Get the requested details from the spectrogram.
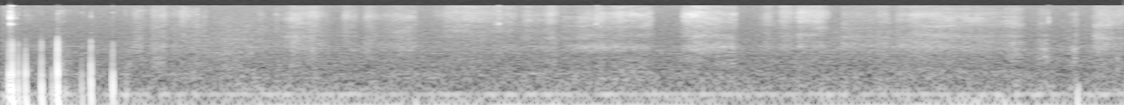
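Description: A flat, solid, toast-shaped cork coaster is held up in one hand and tapped and scratched with the fingertips and nails of the other. About eight quick, dry taps come in the first second, followed by quiet, faint scratching over a steady low hum. One more soft tap sounds near the end.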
